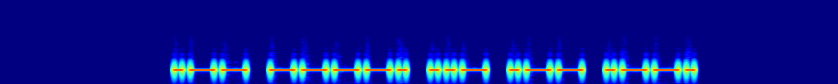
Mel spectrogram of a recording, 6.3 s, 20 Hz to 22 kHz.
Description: Morse code, heard as a keyed tone, about 19 wpm, 700 Hz. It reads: W9UWP
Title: Speed Racing - USA 1x3 Call Signs 17wpm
